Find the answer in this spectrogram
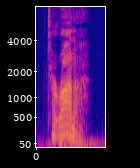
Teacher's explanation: the locals do not pronounce it Toronto, as we were all taught eons ago, enunciating the second T in the city's name. They say Tirana.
